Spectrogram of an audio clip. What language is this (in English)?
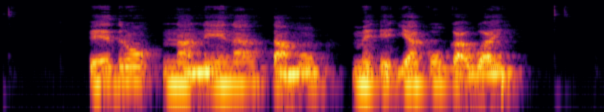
Huarijio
